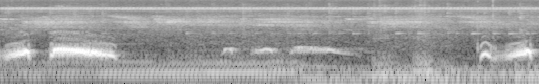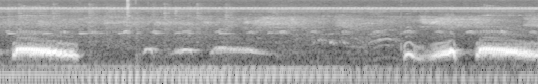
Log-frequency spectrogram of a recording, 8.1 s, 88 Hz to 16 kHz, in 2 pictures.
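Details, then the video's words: Tekukur (spotted dove) kuk 1 song, played to get other doves singing: short rising coos and longer hollow coos in repeated phrases, over a steady low mechanical hum. "SUARA BURUNG TEKUKUR KUK 1"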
